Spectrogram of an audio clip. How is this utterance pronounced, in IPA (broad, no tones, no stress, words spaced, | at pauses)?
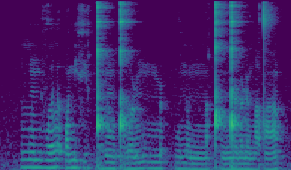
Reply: lːũmʉvɤ lɤʔɔ mʲɤfʲɔ ɡ͡ǃə˞lõ ɡ͡ǃɒlo ɳũmːumːə˞pːu nonːɒ ǃʰɤŋ͡ǃə˞ɳɒɳɤ nɤtˤõ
